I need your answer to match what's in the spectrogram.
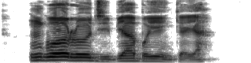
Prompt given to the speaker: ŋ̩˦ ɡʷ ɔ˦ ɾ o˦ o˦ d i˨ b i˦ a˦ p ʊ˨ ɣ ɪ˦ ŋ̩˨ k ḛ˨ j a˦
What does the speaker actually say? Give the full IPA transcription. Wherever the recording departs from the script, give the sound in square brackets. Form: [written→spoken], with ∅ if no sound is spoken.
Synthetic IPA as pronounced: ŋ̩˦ ɡʷ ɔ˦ ɾ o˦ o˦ [d→d͡ʒ] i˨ b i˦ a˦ [p→b] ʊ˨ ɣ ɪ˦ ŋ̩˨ k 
